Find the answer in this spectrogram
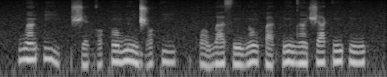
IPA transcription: w ã˦ k͡p i˦˨ | ʃ ɛ˨ ɡ ɔ˨˦ k ɔ̃˦ m ĩ˦˨ d͡ʒ ɔ˨˦ k i˦ | f ɔ˨ w a˧ s ĩ˨ n ɔ̃˧ k͡p a˨ k͡p ĩ˧ d ã˧ ʃ a˦ k ĩ˦ k͡p ĩ˦

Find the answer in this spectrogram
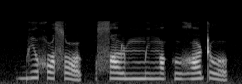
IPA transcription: b i χʷ i sˤ u | sˤ æ ɭ mː i ŋ ɒ k u ɣ ɒ ʈ o

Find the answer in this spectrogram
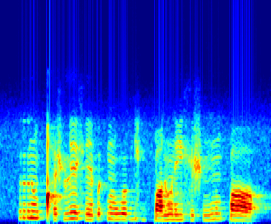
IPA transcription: r ũ ǃʰ ə ʃ lʲ ɛ xʲ æ̃ ɓ ə k͡p ũ w ʊ ɡ i ɡ k͡p ɑ ɾ ũ ɾ i xʲ ə ʃ ŋ͡m ũ k͡p ɑ

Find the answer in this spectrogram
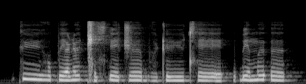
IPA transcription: k yː ɦ ʊ p e ɐ̯ ɳ ɘː ɡ͡ǁ ə ç ɗ eː t͡ʃ ɘː bʱ ə ʈ ɾ yː cʰ eː | ɓ e m ɘː ʔ ɘ

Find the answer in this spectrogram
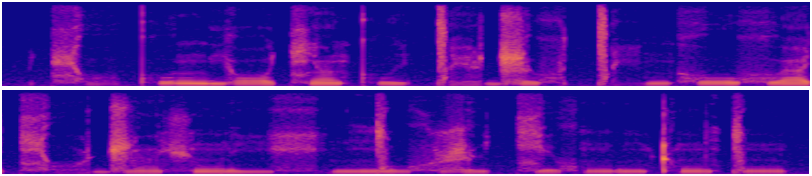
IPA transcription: t͡ɕʰ o̤˧ kʷʰ ɐ˥ ŋ j ɔ˧ t͡ɕ ɐ̃˥ kʷʰ i˥˧ ǀ e̤˥ ɖ͡ʐ ɘ˥ xʷ ǀ i̤˧˩ ŋ x o˥ xʷ a˥ t͡ɕʰ o̤˩˧ ɖ͡ʐ ɐ̃˩˧ ʃ ũ˥˧ ɾ i˧˩ x i̤˩˧ ŋ ŋ͡ǀ u˧˩ xʷ ʐ ɨ˧˩ t͡ɕ e˧˩ xʷ ŋʷ ɨ˧˩ ŋ ʈʰ ũ˥˧ ǀ ũ˩˧

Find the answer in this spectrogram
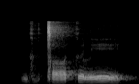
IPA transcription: ɡʱ ə ǀ ɑ k ə l e

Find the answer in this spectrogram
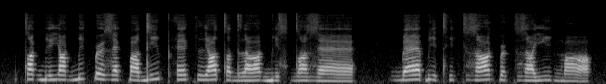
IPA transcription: tˤ ɪ ɡ͡b ɪ j ɑ ɡ͡b ɪ k͡p ə˞ z æ k͡p ɑ d i pʰ ɛ k l i tˤ ɪ d l ɑ ɡ͡b i s dˤ ɑ z æ | ɡ͡b æ ɓ i tʰ i k z ɑ k͡p ə˞ k z ɑ j i ŋ͡m ɑ

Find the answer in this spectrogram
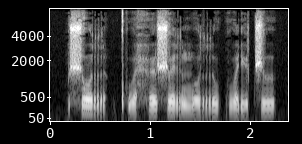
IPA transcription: ʃ o˥ r | kʷʼ æ˩ h ø˥ ʃ ø˥ r m o˩ r u˥ kʷ æ˩ ɾʲ ø˩ t͡ʃ ɯ˥

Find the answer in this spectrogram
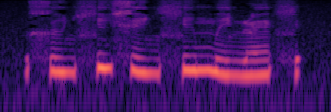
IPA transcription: x ø˨ ʎ ɬ i˥ x e˨ ʎ ɬ i˦ m e˩ ʎ ɭ ẽ˨ ɬ

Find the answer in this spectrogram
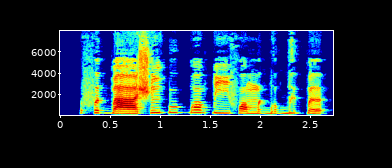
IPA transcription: f ə˧ ɡ͡b aː˨ ʃ ĩ˦ k͡p u˦ ɡ͡b ɔ˦ k͡p iː˦ f ɔ˧ m ə˧ ɡ͡b o˦ ɡ͡b ɨ˦ k͡p ə˨

